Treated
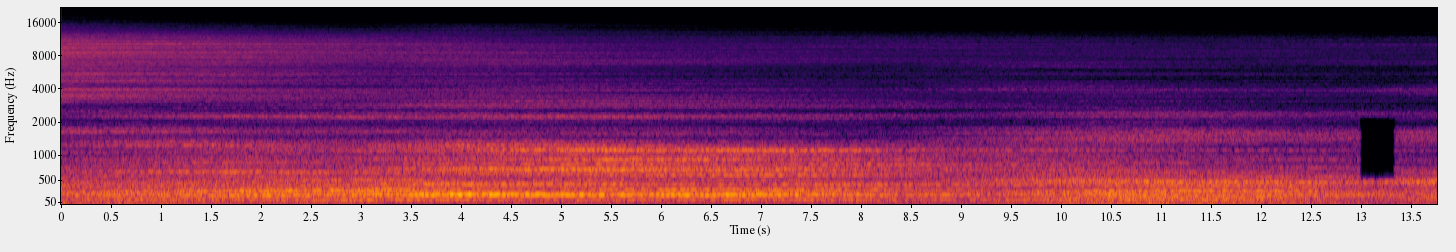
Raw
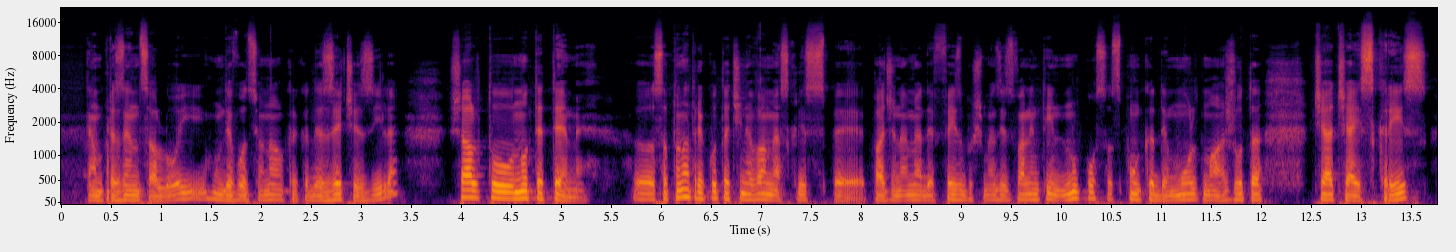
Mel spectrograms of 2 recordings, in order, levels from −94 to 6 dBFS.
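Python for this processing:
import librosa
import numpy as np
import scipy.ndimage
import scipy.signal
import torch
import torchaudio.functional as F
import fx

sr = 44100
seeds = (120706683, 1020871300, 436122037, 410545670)

y = fx.rev_double_slope(x, sr, seeds[0], early_s=0.47, late_s=3.6, knee_db=-27, drr_db=-6.5)
y = fx.paulstretch(y, sr, seeds[1], factor=29.0, window_s=0.1, from_s=1.96)
y = fx.spec_erase(y, sr, start_s=12.98, length_s=0.35, low_hz=490.0, high_hz=2200.0)
y = y * 10.0 ** (-2.0 / 20.0)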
